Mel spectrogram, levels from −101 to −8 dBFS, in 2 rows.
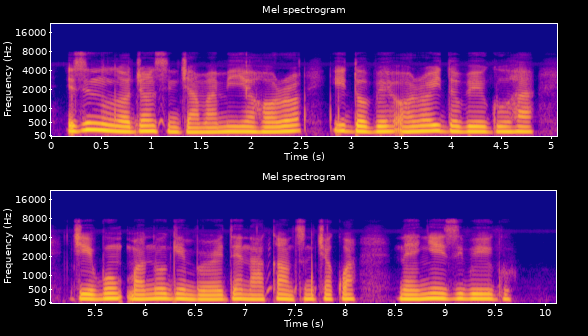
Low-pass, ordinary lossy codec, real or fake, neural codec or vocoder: none; none; real; none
